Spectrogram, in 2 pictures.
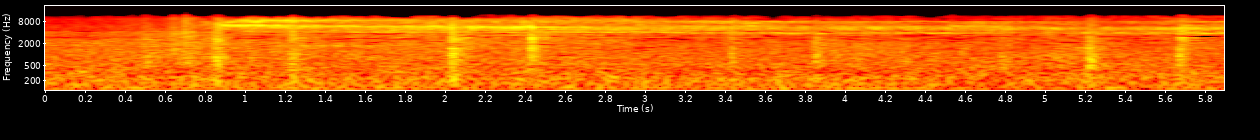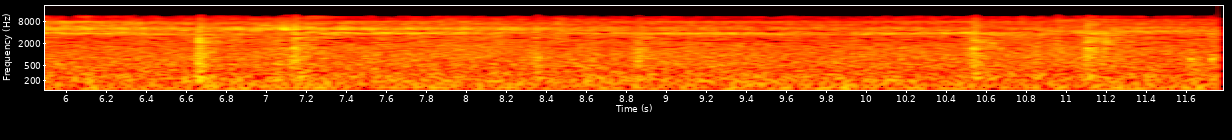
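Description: Train running on rails: a steady rumble with a high-pitched wheel squeal that sets in about a second in and holds, and scattered sharp clicks.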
